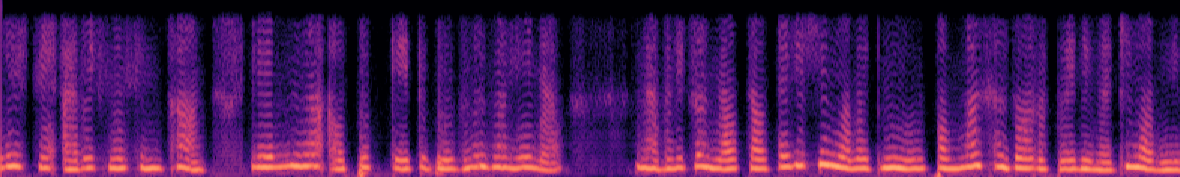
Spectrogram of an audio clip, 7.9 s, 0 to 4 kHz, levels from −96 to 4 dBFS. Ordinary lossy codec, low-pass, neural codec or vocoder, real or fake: none; 3.6 kHz; codec, 16 kHz, 0.5 kbps, FreqCodec, smaller model; fake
